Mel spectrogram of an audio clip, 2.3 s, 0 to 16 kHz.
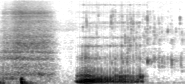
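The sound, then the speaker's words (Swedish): Beer pours from a 50-centilitre can in a steady, gurgling gush that lasts under a second before fading into a soft, foamy fizz with a lot of foam. A faint clink comes just before the pour, and no one speaks. “Alltså, det låter som när man kissar i en badsjö.”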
